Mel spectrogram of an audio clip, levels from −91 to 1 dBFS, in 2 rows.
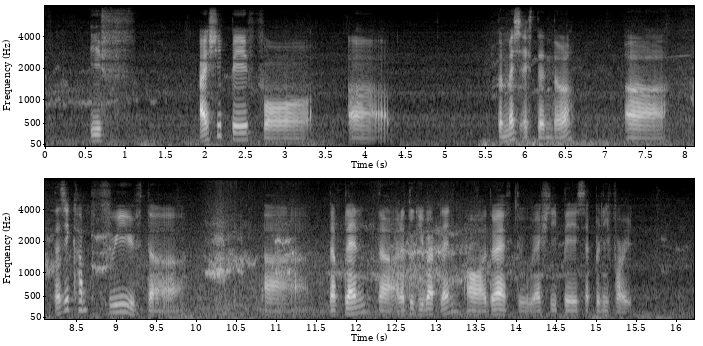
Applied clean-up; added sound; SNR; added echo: none; Car; 13 dB; none.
